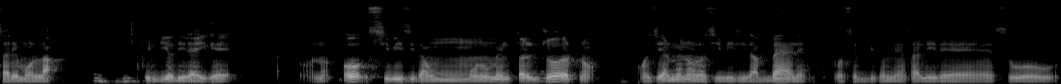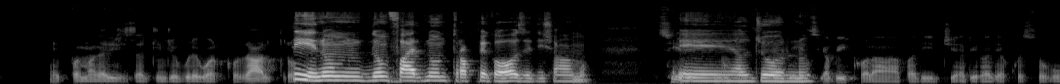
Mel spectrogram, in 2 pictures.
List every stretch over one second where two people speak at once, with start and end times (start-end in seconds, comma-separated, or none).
17.3-18.8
